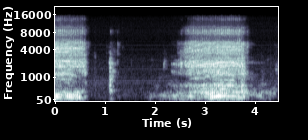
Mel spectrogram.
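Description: Sewing machine stitching a blouse lining, two loud bursts of stitching with a short tap between them, close and clear, with no voices over it.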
